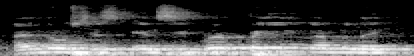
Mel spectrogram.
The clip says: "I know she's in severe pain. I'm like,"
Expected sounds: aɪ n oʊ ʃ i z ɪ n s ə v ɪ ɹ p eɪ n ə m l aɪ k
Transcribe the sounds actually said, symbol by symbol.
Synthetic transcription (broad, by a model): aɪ n oʊ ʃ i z ɪ n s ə w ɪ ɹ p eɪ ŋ ə m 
